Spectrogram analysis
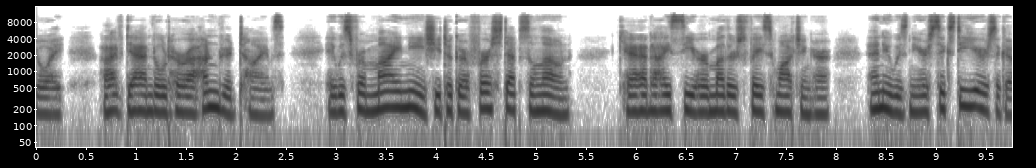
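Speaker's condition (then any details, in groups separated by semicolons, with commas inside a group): No condition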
